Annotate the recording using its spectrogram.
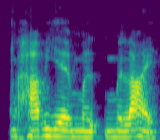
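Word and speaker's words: Javier Milei: Um Javier Malai, that's how you say his name.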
